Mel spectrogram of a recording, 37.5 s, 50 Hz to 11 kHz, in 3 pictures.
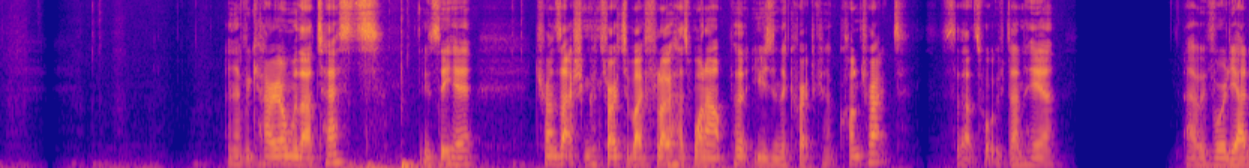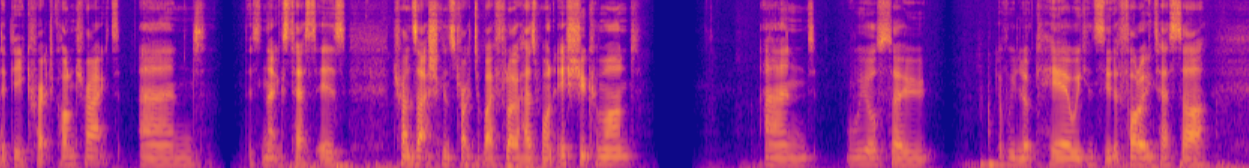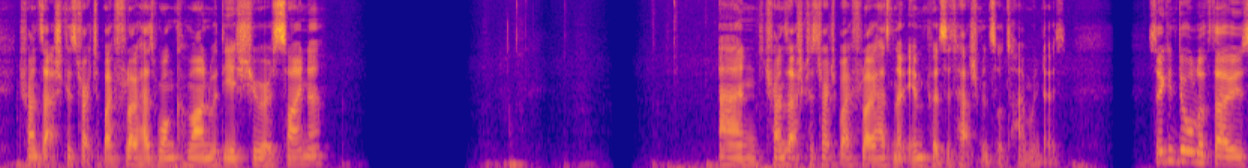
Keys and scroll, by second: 4.0 super+/, 16.2 super+/, 24.3 super+/, 32.1 super+/.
